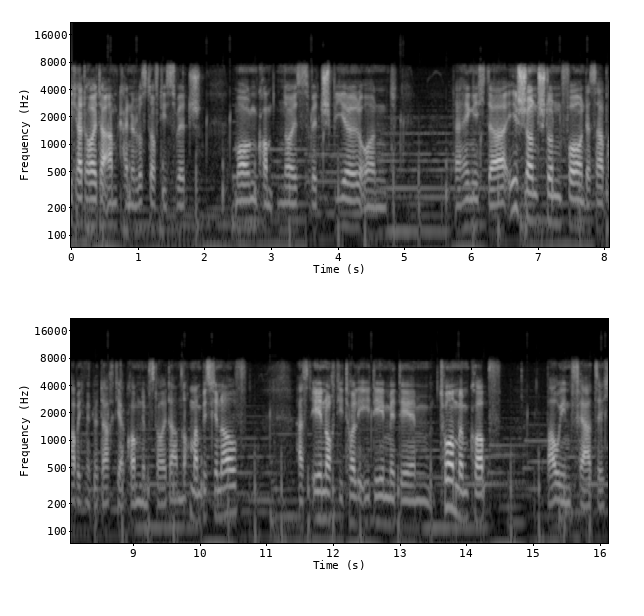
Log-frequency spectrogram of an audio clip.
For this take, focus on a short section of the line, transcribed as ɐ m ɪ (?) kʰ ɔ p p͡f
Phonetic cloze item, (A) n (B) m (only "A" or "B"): B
